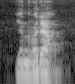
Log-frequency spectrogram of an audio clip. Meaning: genitive singular of янва́рь (janvárʹ)
- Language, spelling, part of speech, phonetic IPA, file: Russian, января, noun, [(j)ɪnvɐˈrʲa], LL-Q7737 (rus)-января.wav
